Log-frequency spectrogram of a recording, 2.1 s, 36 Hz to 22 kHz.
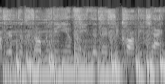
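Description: Early-1990s hip hop track: rapping over a beat with heavy, steady bass.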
